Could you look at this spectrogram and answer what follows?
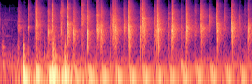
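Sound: clapping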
